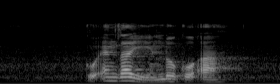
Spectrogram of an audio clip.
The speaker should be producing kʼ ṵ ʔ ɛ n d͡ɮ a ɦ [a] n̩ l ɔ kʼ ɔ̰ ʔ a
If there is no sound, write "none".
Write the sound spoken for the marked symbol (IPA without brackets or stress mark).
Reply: i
